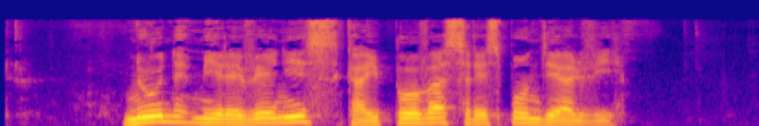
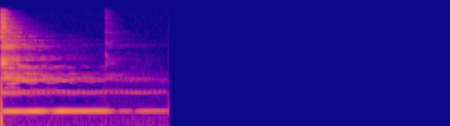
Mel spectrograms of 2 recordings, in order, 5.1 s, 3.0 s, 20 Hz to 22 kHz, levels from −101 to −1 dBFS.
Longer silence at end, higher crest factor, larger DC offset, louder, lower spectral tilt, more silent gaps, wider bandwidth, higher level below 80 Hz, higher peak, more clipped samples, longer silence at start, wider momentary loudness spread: second, 0.95 s vs 1.9 s; second, 14 dB vs 26 dB; neither; first, -13 LUFS vs -33 LUFS; first, -6 dB/octave vs 0.5 dB/octave; neither; second, 11.5 kHz vs 16 kHz; first, -52 dBFS vs -74 dBFS; first, 0 dBFS vs -10 dBFS; neither; first, 0.85 s vs 0 s; second, 10 LU vs 20 LU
